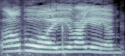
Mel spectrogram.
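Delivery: put-on character voice.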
